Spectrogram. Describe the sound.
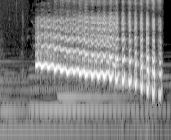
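A voice imitates a dolphin-like call: a loud, high, wavering squeal that slides gently downward, then breaks into a quickening run of about ten chattering pulses before stopping abruptly.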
